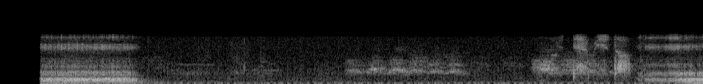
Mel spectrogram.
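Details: Adult man (camp counselor) snoring about five minutes after lights out, filmed in the dark: a loud, rough, low snore, then softer breathy noises and another snore at the end.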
